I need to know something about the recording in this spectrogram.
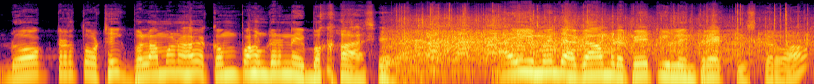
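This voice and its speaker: A man telling jokes in live stand-up, a lively storyteller who acts out the characters on a stage before an audience. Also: sits high, brisk, long reverb tail, over a noisy crowd, heavy background noise. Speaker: stand-up comedian.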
